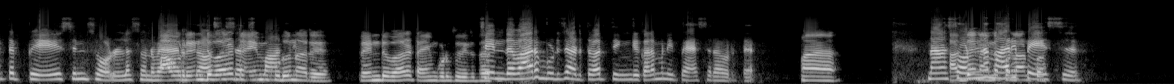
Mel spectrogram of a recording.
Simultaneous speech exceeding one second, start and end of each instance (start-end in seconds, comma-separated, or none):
1.7-3.2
